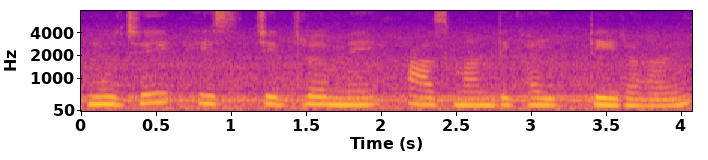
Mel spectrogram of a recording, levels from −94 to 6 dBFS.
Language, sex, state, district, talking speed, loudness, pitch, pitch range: Hindi, female, Madhya Pradesh, Dhar, 130 wpm, -15 LUFS, 205 Hz, 195-225 Hz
